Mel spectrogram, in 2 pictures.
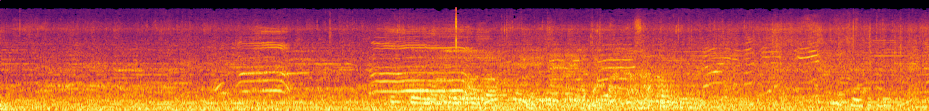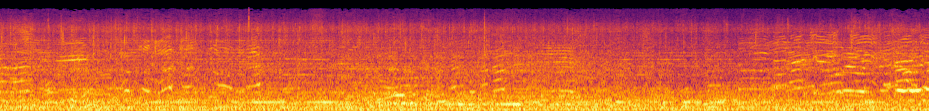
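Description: Many runners' feet patter on a running track.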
